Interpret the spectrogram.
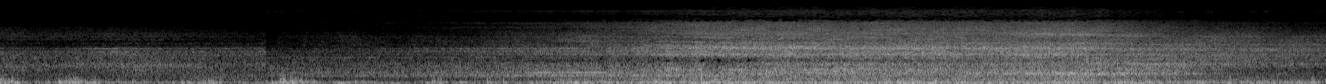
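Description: DB Class 146 electric locomotive and its double-deck regional coaches passing on the track: a rolling, rushing noise that swells about halfway through, holds at its loudest for a few seconds, then eases off near the end.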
